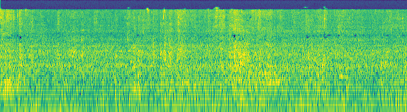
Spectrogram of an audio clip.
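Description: Freight train's boxcars rolling past: a steady low rumble of steel wheels on the rails.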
